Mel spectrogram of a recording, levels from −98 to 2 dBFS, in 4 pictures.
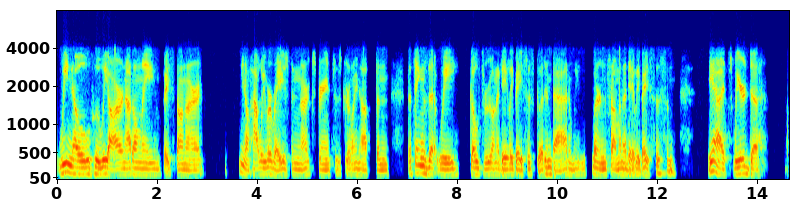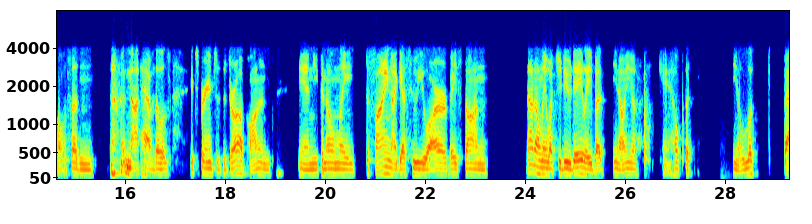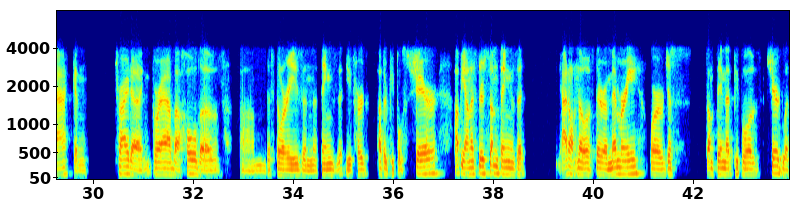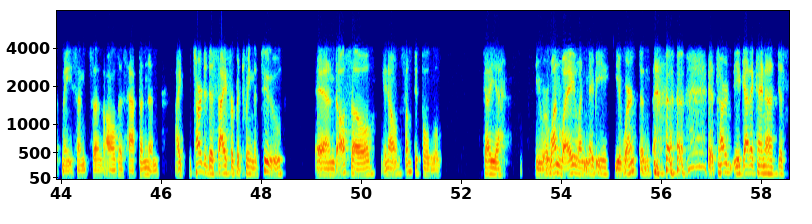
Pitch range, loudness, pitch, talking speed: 100-120 Hz, -22 LUFS, 110 Hz, 175 wpm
